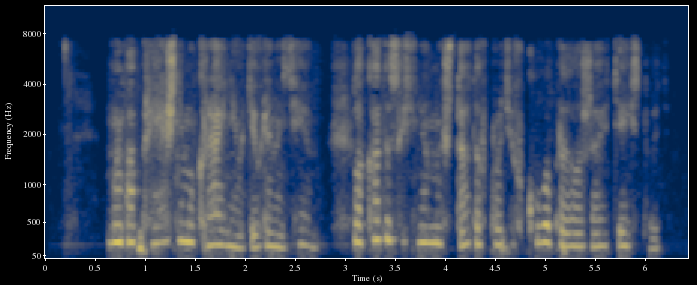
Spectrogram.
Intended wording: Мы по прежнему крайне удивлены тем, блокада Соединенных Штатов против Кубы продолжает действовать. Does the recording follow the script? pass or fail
pass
